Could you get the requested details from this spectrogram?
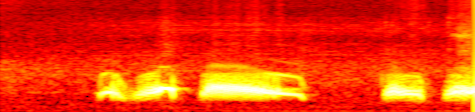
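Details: Close spotted dove decoy call meant to stimulate other doves, a wavering rising coo, a long steady hollow coo, then two more short coos.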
